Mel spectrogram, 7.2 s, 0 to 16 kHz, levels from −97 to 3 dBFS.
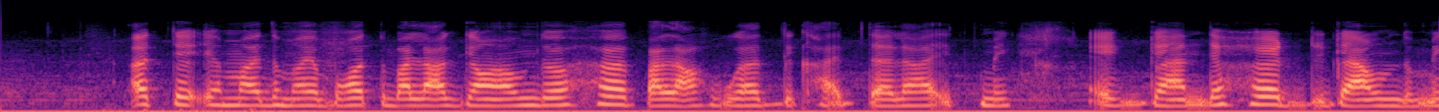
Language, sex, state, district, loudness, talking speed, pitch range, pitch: Hindi, female, Maharashtra, Sindhudurg, -20 LUFS, 165 wpm, 215-245 Hz, 225 Hz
